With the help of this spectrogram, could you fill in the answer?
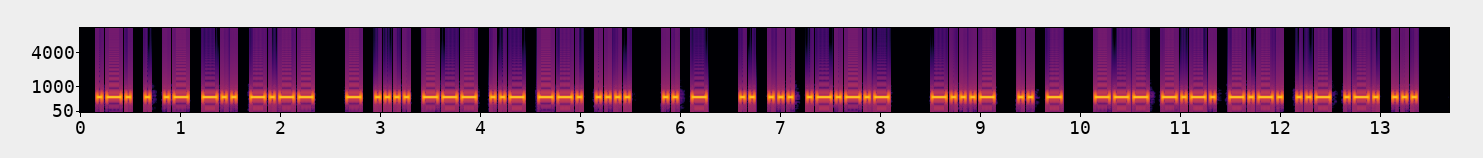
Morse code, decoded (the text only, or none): READY THOUGH IT IS. <BT> IT OCCURS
